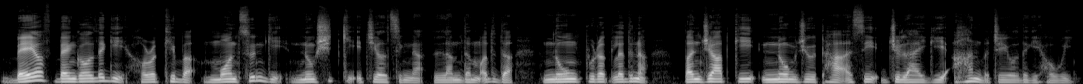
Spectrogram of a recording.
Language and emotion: Manipuri, neutral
